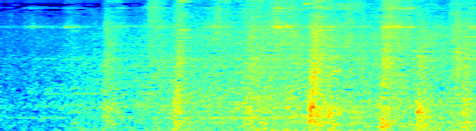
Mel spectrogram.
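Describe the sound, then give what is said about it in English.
A tram rumbles steadily along its rails in downtown Alexandria, Egypt, its wheels clacking rhythmically over track joints every half second or so, moderately loud, with no voices. “I used to come here in the tram, my favorite means of transport in Alexandria.”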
